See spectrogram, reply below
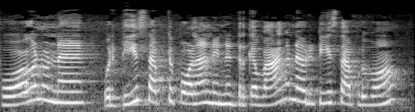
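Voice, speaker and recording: A woman's voice: extremely high pitch, very fast, bright, forceful tone. A woman voicing a hot-tempered young husband in a cartoon, with a Kanyakumari Tamil accent, grumbling indignantly.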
